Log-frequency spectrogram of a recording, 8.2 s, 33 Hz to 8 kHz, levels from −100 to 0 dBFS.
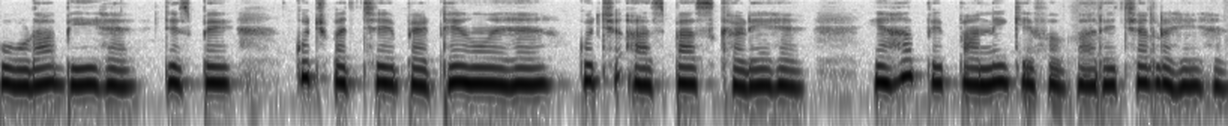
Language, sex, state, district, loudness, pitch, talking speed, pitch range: Hindi, female, Uttar Pradesh, Jyotiba Phule Nagar, -12 LUFS, 205 Hz, 160 wpm, 200-220 Hz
